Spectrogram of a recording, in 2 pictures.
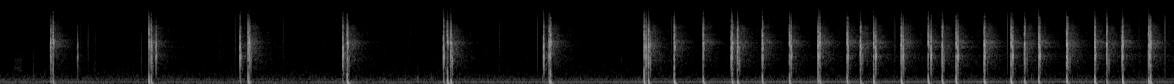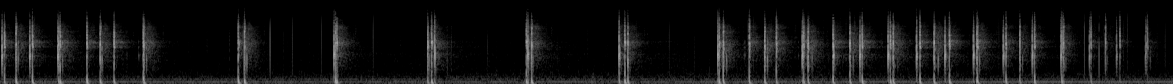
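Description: Tablitas, a South American wooden percussion instrument, played as many sharp, dry clacks: evenly spaced single strikes at first, then quick rhythmic clusters, over a faint low hum.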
